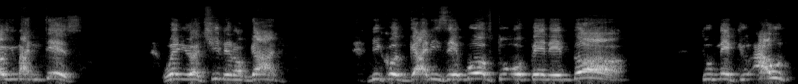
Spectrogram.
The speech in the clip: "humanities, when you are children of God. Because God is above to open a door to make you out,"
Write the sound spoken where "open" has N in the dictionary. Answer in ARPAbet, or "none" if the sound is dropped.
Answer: N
